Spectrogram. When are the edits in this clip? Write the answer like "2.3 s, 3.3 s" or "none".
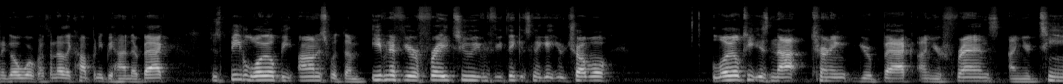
3.7 s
